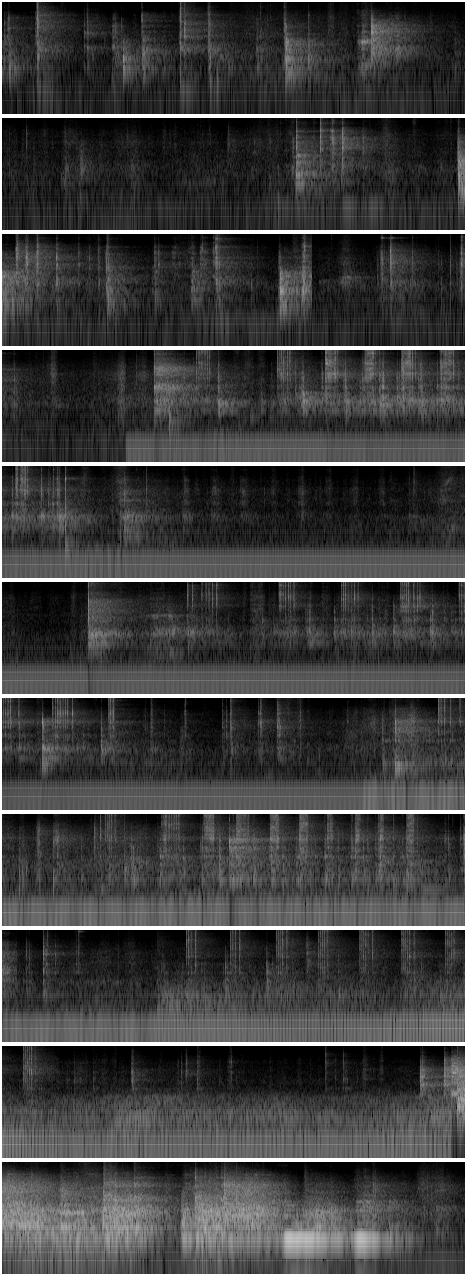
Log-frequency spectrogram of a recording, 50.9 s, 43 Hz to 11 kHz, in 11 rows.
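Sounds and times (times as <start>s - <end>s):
ratchet clicking: 15.2s - 19.8s, 24.0s - 44.1s
steady low hum: 15.2s - 47.0s.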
